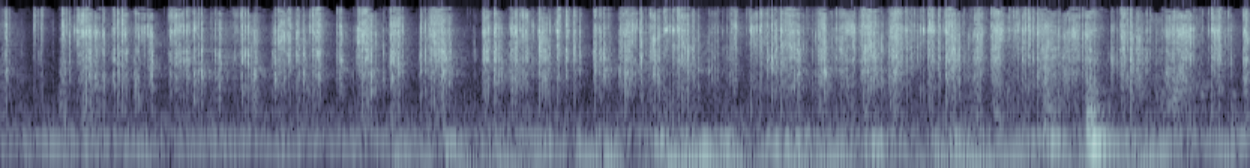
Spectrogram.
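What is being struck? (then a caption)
Nylon hook-and-loop (velcro) hook strip. Long red-painted fingernails scratch and pick white lint out of a small gray nylon velcro hook patch. The hooks give off a dense, bright, continuous crackle of quick rasps and snaps over a faint steady low hum.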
